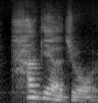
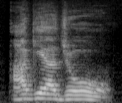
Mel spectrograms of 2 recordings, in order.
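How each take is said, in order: First: The word begins with an h sound. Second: The word begins directly with a vowel. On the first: The speaker calls it right. "아포스트로피가 역으로 붙었기 때문에 하기아조 이렇게 봅니다" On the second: The speaker calls it wrong. "아기아조라고 하면 안 되고"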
